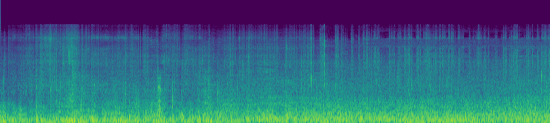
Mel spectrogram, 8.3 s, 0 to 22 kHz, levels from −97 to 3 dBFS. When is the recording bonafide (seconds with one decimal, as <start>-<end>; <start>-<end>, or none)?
4.8-8.3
